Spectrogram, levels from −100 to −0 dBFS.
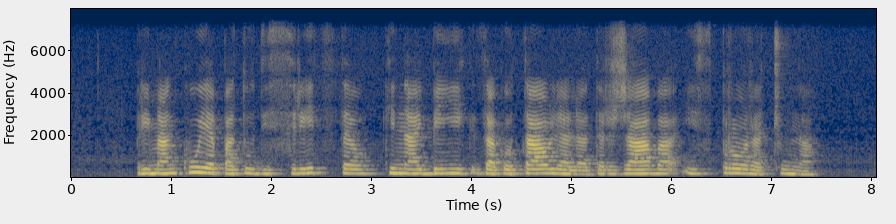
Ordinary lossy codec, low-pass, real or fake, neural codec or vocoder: none; 7.2 kHz; real; none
